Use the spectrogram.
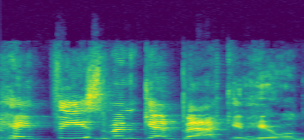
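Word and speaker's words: Theismann: and said Hey Joe we know your family name is thasan we know you've been thieman all your life let's change the pronunciation of your name to thyman so we can say thyman for the Heisman Joe of course being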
